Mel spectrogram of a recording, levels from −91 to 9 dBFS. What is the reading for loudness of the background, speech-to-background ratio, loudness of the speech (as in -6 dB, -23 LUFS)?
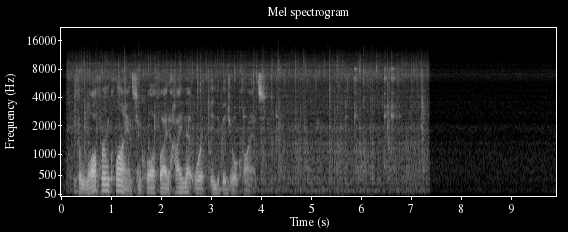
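-40.5 LUFS, 13.5 dB, -27.0 LUFS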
